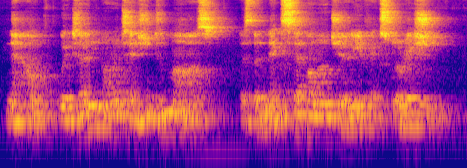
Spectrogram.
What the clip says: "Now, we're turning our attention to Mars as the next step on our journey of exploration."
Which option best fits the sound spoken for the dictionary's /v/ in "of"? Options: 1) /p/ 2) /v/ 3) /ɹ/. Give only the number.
2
